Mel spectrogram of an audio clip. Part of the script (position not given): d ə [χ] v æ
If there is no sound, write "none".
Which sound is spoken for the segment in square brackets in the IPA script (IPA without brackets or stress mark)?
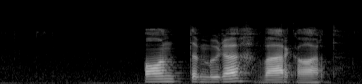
χ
